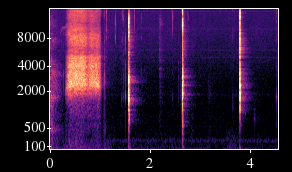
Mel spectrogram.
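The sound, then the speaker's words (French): A horse makes a breathy, snorting blow lasting about a second, then three sharp, dry clops spaced roughly a second apart, fairly loud, with no talking. “C'est vous qui faites ce bruit-là Mais vous êtes venu avec votre cheval Oui, c'est pour pouvoir fuir au cas Mais ça fait un bruit d'incroyable”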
